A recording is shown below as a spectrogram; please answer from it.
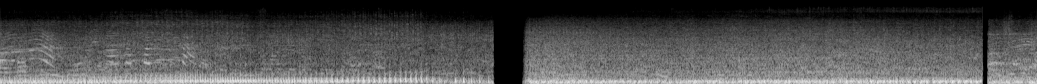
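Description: Small motorcycle engines running as a scooter and then a motorcycle-sidecar tricycle pass along the street. The sound cuts out for a moment about halfway through.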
